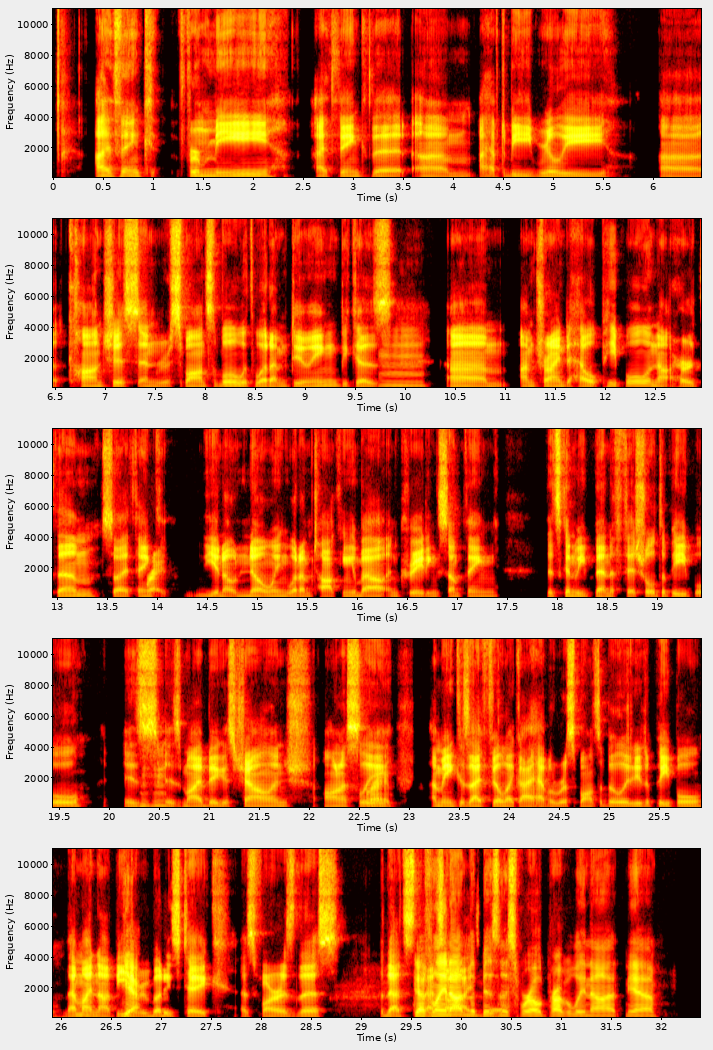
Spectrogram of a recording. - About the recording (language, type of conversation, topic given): English, advice, How can I make a good impression at my new job?
- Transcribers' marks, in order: tapping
